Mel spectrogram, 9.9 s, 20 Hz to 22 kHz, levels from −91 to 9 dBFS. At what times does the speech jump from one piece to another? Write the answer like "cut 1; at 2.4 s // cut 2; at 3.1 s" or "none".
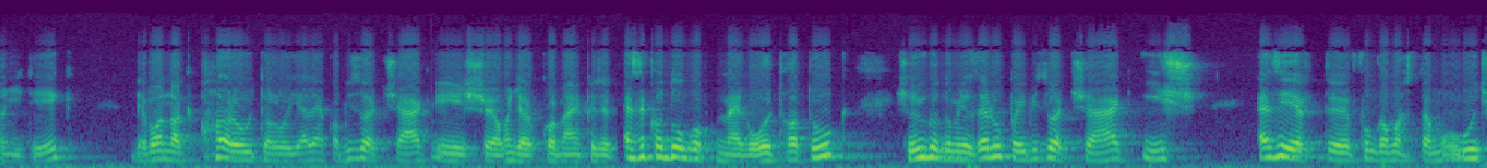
cut 1; at 4.1 s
